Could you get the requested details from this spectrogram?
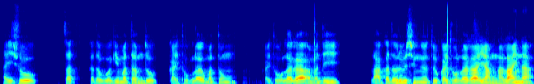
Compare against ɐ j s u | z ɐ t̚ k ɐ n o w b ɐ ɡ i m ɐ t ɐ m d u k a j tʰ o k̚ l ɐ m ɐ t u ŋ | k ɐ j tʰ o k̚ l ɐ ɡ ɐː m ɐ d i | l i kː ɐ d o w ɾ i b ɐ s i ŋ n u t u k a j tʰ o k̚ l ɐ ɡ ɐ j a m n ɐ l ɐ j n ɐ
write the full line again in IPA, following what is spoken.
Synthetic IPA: ɐ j s u | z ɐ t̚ k ɐ d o w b ɐ ɡ i m ɐ t ɐ m d u k a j tʰ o k̚ l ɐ m ɐ t u ŋ | k a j tʰ o k̚ l ɐ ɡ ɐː m ɐ d i | l a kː ɐ d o w ɾ i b ɐ s i ŋ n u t u k a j tʰ o k̚ l ɐ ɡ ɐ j a m n ɐ l a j n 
